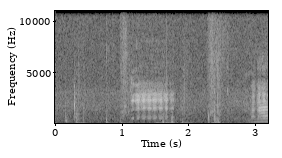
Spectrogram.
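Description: Sheep in the Minecraft video game bleat several times in short, wavering calls, mixed with scattered soft thumps and clicks, close and moderately loud with no talking.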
